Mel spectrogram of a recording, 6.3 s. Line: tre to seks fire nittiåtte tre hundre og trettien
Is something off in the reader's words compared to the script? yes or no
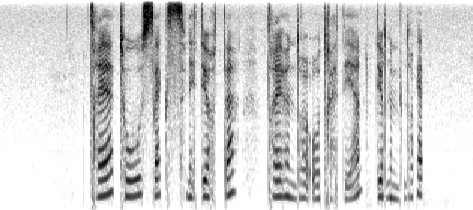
yes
